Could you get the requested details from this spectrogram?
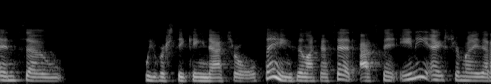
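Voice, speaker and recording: A woman with an American accent speaks in a fairly low voice. Her pace is moderate. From US South, Georgia. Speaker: network marketing seller. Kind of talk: sales pitch. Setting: video call.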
